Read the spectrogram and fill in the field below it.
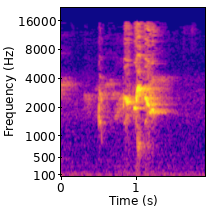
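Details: Red-whiskered bulbul singing to excite a male: a short rising note, then a loud, bubbling, slurred whistled phrase lasting about half a second.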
